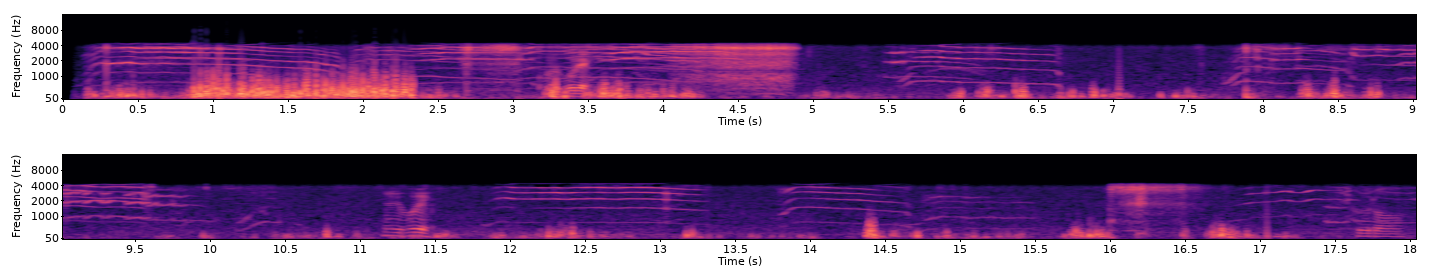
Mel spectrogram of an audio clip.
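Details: Several barn cats that live in a ranch barn on Yonaguni, Japan, meowing repeatedly. Rising and falling meows overlap from more than one cat, with a burst of loud rustling noise over the first five seconds and voices now and then.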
